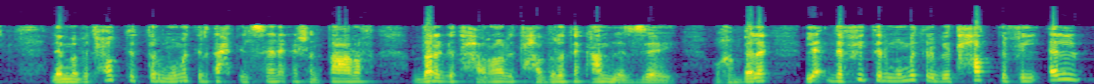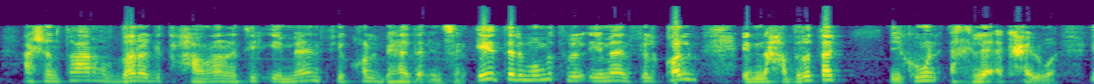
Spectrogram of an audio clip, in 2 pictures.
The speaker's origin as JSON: {"language": "Arabic", "country": "Egypt", "said": "تعرفين الفول عندنا في مصر هنا فرض عين"}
